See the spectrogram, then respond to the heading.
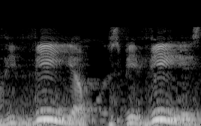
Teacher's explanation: O acento estava aqui. Então, o acento não é mais no A. Ele é no I, na desinência da conjugação. Então, houve um recuo no acento, né, da conjugação.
